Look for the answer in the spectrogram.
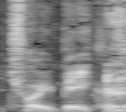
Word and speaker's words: Troy Baker: So, I thought you said Trey Baker that time too. I was like, are you gonna? – That was my way to say it correctly. – Yes. – To be like, I've always said Troy Baker.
